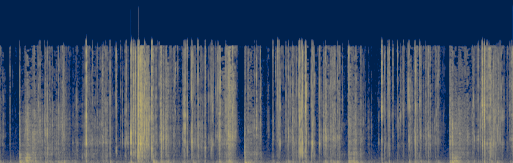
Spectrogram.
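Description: Fingers with long pink nails grab, squeeze and crunch a pile of small dry soap shards. Dense, bright, crackly crunching comes in repeated bursts with brief quiet gaps between squeezes. The bursts are dry and short, with almost no low end and no lingering ring.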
